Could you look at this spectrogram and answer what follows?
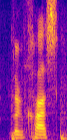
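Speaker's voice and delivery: usual speaking voice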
